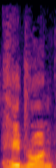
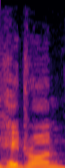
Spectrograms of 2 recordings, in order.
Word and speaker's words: hadron: what they are saying this hron am I pronouncing it correctly hadron yeah hadron hadron yeah tomato tomato it smashes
